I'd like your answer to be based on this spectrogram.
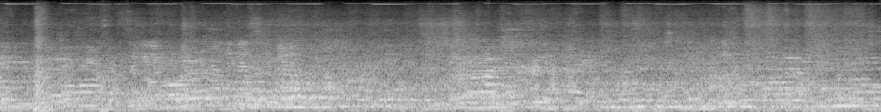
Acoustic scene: crowded indoor space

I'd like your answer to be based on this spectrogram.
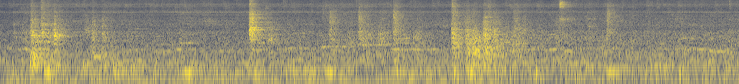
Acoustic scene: cafe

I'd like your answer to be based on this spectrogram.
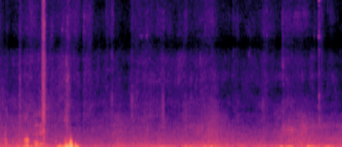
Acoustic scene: residential area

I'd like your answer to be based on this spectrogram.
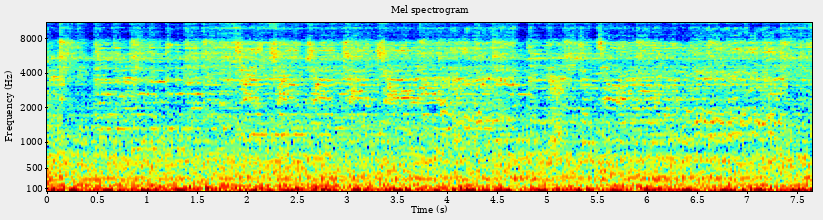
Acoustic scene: bus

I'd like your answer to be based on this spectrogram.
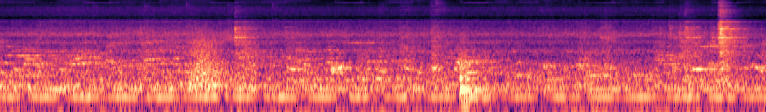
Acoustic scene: cafe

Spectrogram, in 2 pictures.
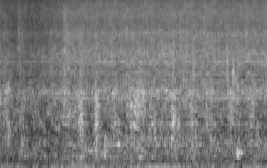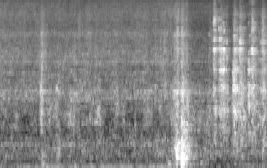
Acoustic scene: kitchen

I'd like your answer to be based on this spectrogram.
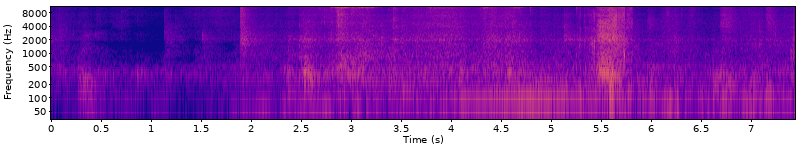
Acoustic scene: elevator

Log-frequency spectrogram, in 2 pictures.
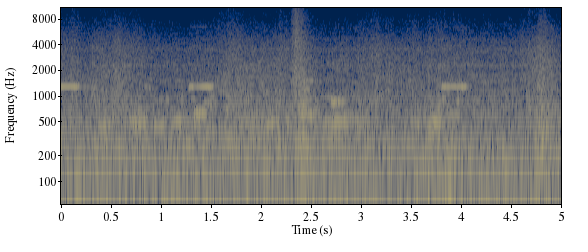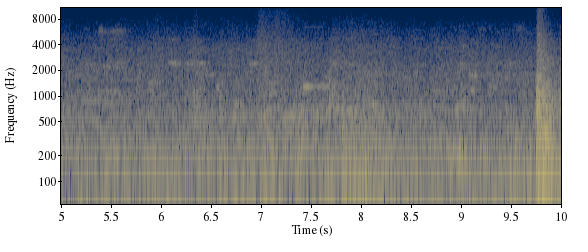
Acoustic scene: crowded indoor space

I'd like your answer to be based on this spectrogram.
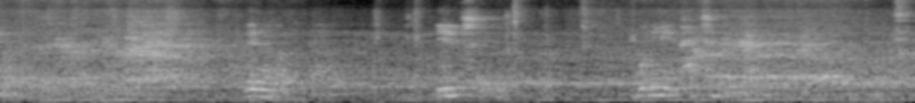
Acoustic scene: elevator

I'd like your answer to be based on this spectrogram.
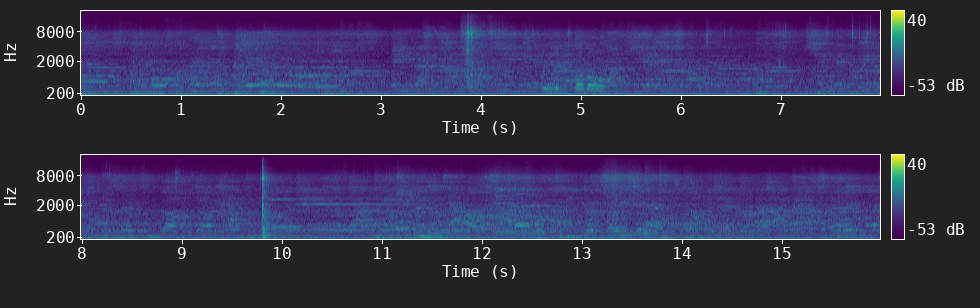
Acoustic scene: restaurant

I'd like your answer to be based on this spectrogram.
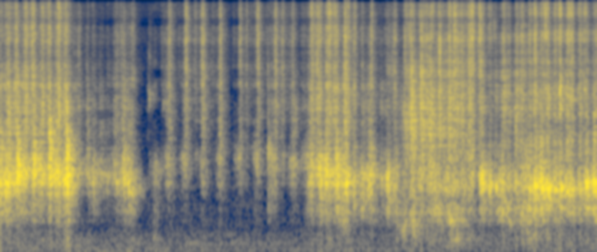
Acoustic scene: restroom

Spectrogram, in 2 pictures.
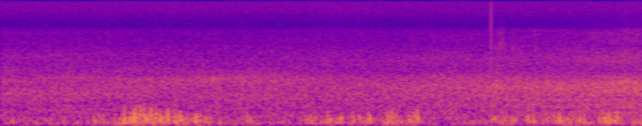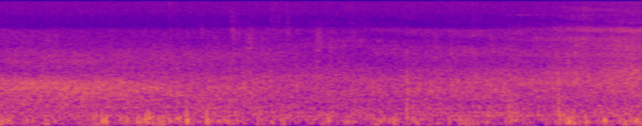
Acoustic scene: street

